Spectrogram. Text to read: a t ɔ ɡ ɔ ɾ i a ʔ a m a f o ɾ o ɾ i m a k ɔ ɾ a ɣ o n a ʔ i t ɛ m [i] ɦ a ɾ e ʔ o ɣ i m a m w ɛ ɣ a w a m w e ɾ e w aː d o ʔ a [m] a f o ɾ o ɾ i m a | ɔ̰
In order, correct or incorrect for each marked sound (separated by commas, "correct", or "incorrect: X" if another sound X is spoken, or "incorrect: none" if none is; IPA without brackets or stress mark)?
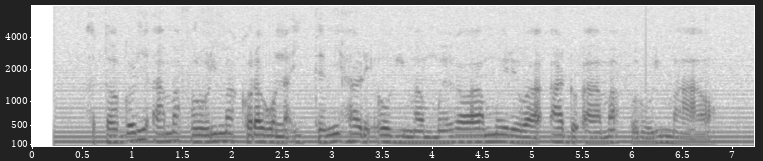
correct, correct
